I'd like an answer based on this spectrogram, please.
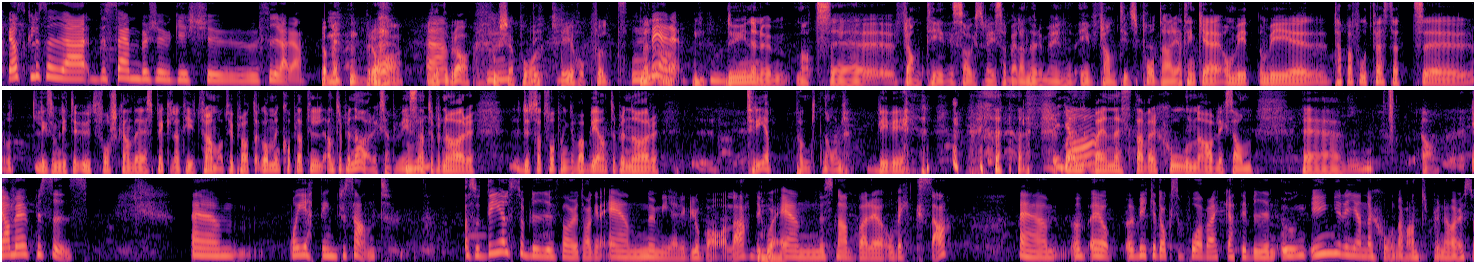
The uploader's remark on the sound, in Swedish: Avsnittet är en livepodd från Techarenan Summit 2023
